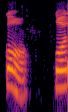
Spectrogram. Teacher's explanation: স্বরতন্ত্রী কাঁপছে না কণ্ঠস্বরও গম্ভীর হচ্ছে না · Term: অঘোষ ধ্বনি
